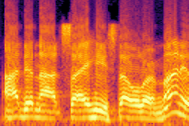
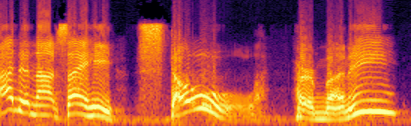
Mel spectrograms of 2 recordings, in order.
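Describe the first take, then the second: First: It is said evenly, with no word stressed. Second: The stress falls on the word stole.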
